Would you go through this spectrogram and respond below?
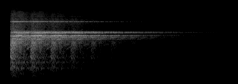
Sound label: Flash High Delay; Onoma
